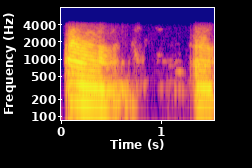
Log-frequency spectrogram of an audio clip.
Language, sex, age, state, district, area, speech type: Kannada, female, 30-45, Karnataka, Kodagu, rural, conversation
